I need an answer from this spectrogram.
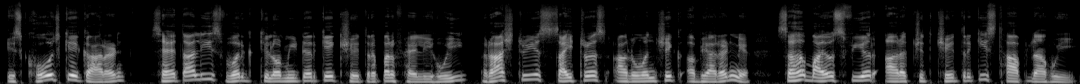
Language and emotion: Hindi, neutral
